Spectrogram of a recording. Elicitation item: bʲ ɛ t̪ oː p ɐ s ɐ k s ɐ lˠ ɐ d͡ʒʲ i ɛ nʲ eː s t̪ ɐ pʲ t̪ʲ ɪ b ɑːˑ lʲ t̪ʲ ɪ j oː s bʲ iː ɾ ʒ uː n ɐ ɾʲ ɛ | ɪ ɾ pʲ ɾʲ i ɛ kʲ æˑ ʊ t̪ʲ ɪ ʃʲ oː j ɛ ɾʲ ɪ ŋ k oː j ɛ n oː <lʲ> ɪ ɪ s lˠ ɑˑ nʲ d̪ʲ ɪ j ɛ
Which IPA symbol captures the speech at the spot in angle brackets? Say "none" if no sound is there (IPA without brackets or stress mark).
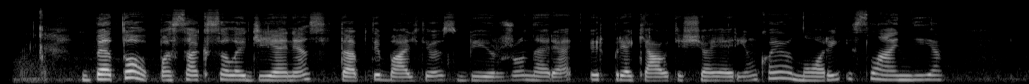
ɾʲ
